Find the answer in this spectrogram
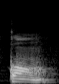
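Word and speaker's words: comb: कॉम। क्या पढ़ेंगे हम? कॉम। यहाँ पे बी साइलेंट होता है, इस सारे शब्द में क्या होता है?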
